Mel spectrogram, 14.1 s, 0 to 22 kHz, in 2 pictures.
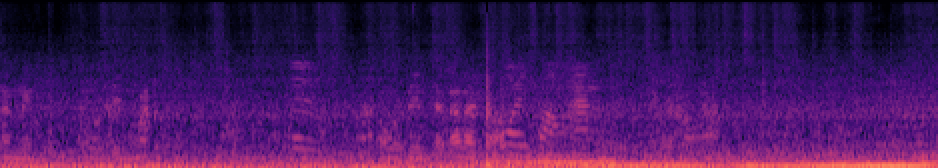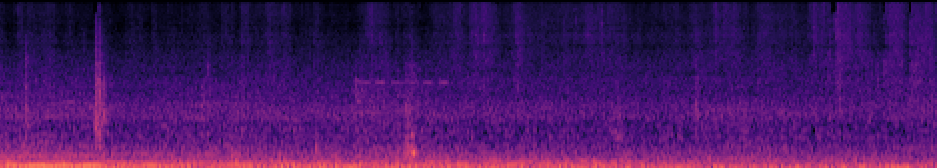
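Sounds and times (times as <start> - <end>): motor rumbling: 0.0 - 14.0
high beep: 9.7 - 10.4.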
